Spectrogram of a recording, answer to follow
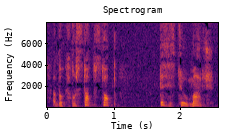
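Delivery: high, breathless protest; overwhelmed Mole. Acted. Mole overwhelmed by the picnic list, high and breathless. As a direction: beg him to stop in delight.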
